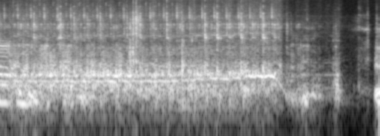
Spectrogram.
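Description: A sewing machine runs in steady, rapid stitching bursts through fabric along the bottom edge, then slows and stops as the stitch is reversed to backtrack, with a few quiet handling sounds at the end.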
